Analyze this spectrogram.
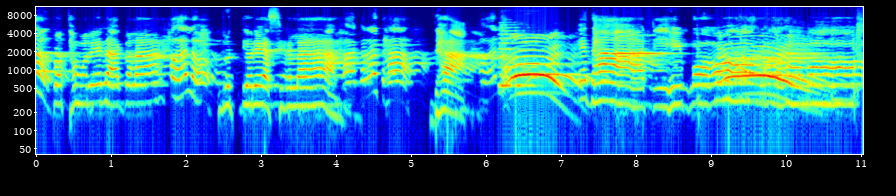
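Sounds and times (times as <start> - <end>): woman singing wailing syllables: 7.3 - 11.0.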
